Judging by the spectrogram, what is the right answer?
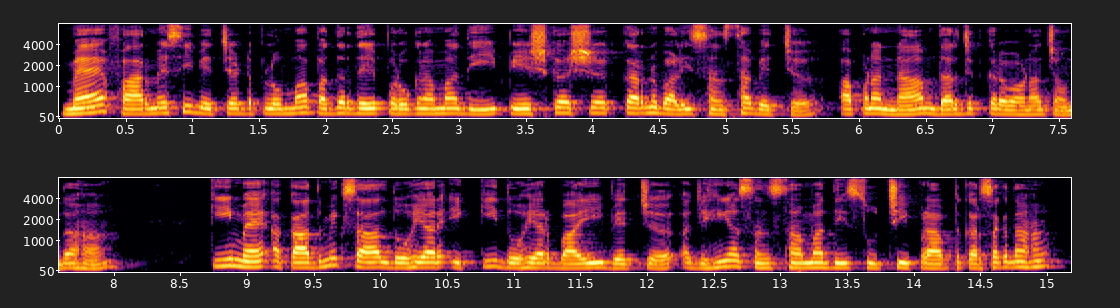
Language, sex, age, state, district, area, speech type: Punjabi, male, 30-45, Punjab, Amritsar, rural, read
